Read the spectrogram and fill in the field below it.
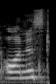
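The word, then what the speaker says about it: honest: अवर एंड ऑनेस्ट मैन अब यह consonant ह कंसोनेंट फिर भी हम इसके आगे एन क्यों लगा रहे हैं क्योंकि ह जो है ये तो साइलेंट हो गया और ओ से स्टार्ट हुआ ओ हमारा एक वॉवेल हुआ और ये साउंड वावेल के साउंड प्रोड्यूस कर रहा है इसी के आगे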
